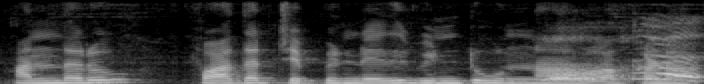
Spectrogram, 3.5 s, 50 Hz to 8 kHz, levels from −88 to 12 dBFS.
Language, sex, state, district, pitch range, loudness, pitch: Telugu, female, Andhra Pradesh, Annamaya, 195-220 Hz, -17 LUFS, 205 Hz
